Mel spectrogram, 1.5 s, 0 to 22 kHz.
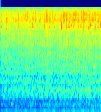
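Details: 1974 VW Super Beetle rebuilt air-cooled engine after swap, warm, wires rerouted off throttle cable; steady, even low idle rumble with no misses or stumbles, healthy.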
